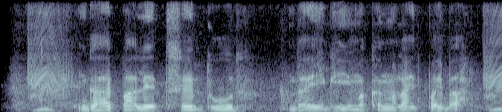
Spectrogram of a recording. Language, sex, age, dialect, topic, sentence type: Bhojpuri, male, 18-24, Western, agriculture, statement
